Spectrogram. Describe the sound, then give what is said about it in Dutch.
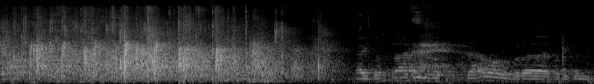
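Audience applause for a man handed a microphone, a dense and steady patter of many hands clapping, lasts about three seconds, then stops as a man begins speaking. “Geef hem even een applaus, hè?”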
